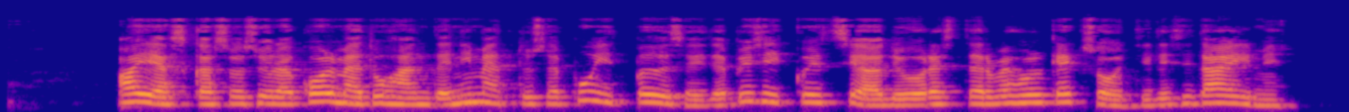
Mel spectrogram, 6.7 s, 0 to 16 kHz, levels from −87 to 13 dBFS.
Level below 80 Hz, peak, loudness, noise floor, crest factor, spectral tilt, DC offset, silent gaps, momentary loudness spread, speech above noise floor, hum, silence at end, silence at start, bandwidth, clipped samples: -66 dBFS; -2 dBFS; -17 LUFS; -74 dBFS; 16 dB; -5.5 dB/octave; under 0.1%; none; 7 LU; 57 dB; none; 0.3 s; 0.6 s; 9.6 kHz; under 0.1%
